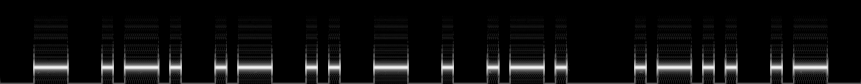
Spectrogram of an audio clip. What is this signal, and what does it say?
Morse code, heard as a keyed tone, about 10 wpm, 800 Hz. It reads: TRAITER LA
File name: morse mp3 / FRANCAIS TEXTE CLAIR 2 VITESSE 10 MOTS MINUTES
